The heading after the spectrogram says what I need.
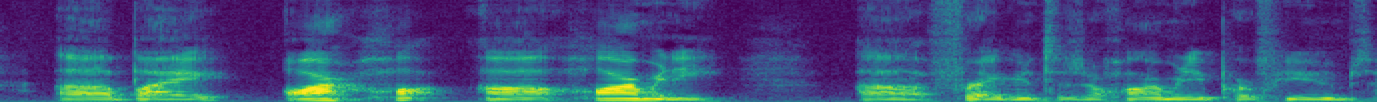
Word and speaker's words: Xarmony: but it you know you would get harmony out of it even though it's an x so that's how you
